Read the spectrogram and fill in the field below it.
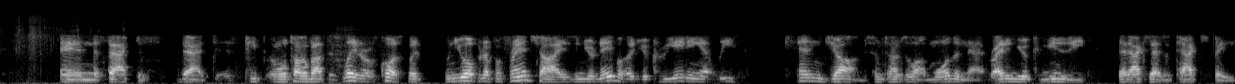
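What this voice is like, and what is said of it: New York Long Island accent. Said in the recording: “I am born and raised in Brooklyn, New York. I live on Long Island now, and you can hear that in my voice.”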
